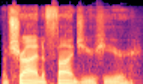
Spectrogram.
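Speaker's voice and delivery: ordinary talk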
